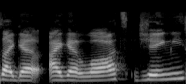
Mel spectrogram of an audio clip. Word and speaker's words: Jaime: Jamie. Okay. It's not a dumb question cuz I get I get lots. Jamie is the full and both of them get pronounced wrong all the time.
